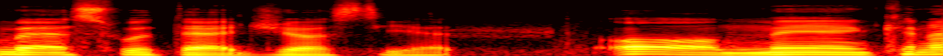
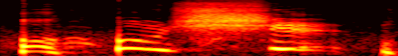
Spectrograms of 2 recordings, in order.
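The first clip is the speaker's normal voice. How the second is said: high startled cry; startled yelp. Real, not acted. Player startled by something in the game, high yelp. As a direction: jump and blurt it out.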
